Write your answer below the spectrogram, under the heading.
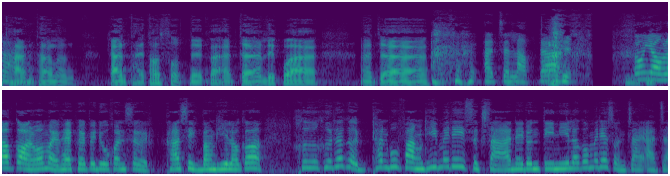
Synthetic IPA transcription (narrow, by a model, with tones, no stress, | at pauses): kʰa˥pʰaː˨˩nt̪ʰaː˧ŋl | kaː˧nt̪ʰaː˩˦jt̪ʰɔː˥˩t̪so˨˩t̪̚ni˥˩ɐkɔː˥˩ʔa̰ː˨˩t̪̚t͡ɕa˨˩ɾi˥˩ək̚waː˥˩ | ʔaː˨˩t̪̚t͡ɕa˨˩ | ʔaː˨˩t̪̚t͡ɕa˨˩la˨˩p̚daː˥˩j | t̪ɔ˥˩ŋjɔː˧mɾa˦˥p̚kɔː˨˩nwaː˥˩ma˩˦pʰɛː˧˥kʰɤː˧jpa˧jduː˧kʰɔ˧nsɤː˨˩t̪̚kʰlaː˦˥si˨˩k̚baː˧ŋt̪ʰiː˧lɛ˦˥wkɔː˥˩ | kʰɯː˧kʰɯː˧a˥˩kɤː˨˩t̪ʰːaː˥˩npʰuː˥˩fa˧ŋt̪ʰiː˥˩ma˥˩jda˥˩jsɯ˨˩k̚saː˩˦na˧jdo˧nt̪iː˧niː˦˥lɛː˦˥wkɔː˥˩ma˥˩jda˥˩jso˩˦nt͡ɕa˧jʔaː˨˩t̪̚t͡ɕa˨˩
